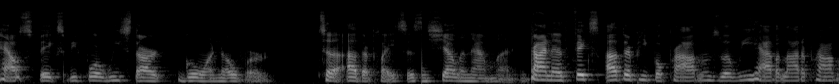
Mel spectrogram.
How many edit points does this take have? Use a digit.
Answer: 2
